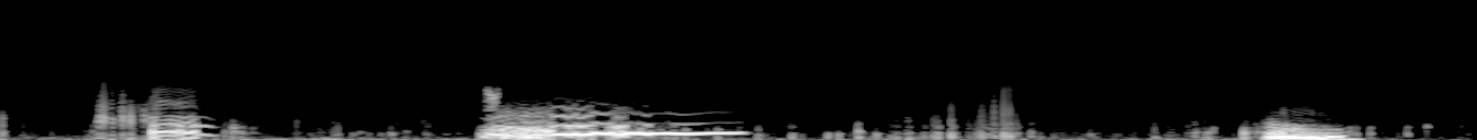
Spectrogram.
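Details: Stomach growling: three low gurgling rumbles, the middle a long tonal groan over a second, with quiet bubbling between; ordinary borborygmi.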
